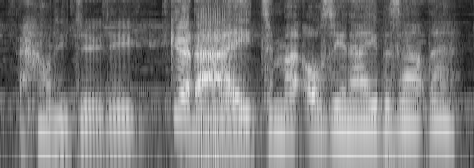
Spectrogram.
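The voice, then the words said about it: Put-on Australian accent. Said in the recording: “I don't think I could keep up the Aussie accent for an entire show.”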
